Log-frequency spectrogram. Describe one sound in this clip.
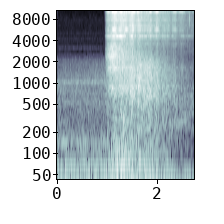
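Magic energy crackles and hums around a game figure.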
